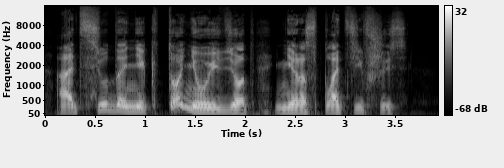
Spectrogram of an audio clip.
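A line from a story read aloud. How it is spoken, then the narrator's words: Giggling old woman. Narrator (Russian): старуха Стевен, хихикнув, сказала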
